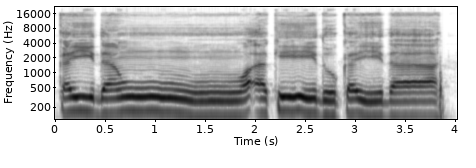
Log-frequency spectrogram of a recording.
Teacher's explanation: کیدا میں بھی اسی طرح ہے، کیدا پہ اگر رکیں گے تو اسی طرح پڑھیں گے کیدا، اور غنہ بھی نہیں ہوگا۔ اگر ملا کے پڑھیں گے تو پھر غنہ ہوگا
